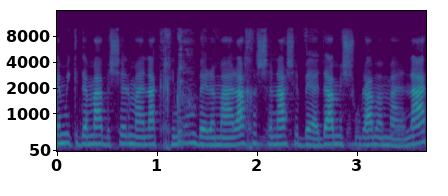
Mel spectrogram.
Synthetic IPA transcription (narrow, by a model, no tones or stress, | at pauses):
emikd̪amabeʃelmaːnakχimumbelamaːlaχhaʃanaʃebejadamːeʃulamamaːna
